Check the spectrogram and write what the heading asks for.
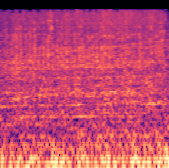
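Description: A dense, steady low rumble from an action-trailer sound mix, with a few faint held tones above it.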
